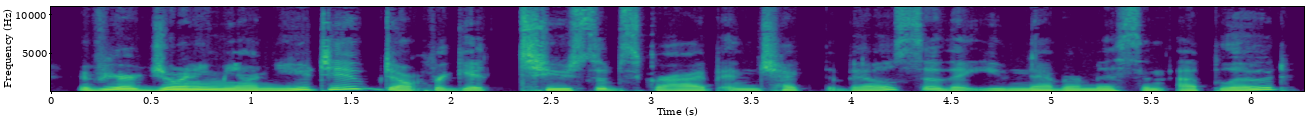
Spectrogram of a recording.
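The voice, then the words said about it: Nasal, congested voice. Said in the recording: “if you can't tell, I'm a little nasally. ... I have a little bit of a cold. ... this head cold”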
